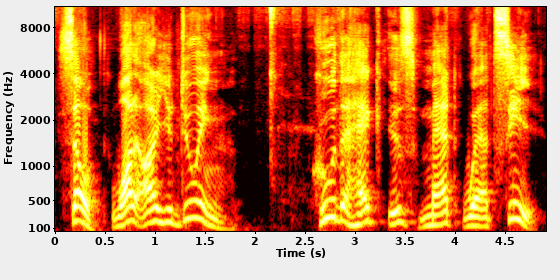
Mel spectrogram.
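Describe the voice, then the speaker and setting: A man's voice: fairly high pitch, big pitch swings, slow, slightly rough, no echo. A man from Germany with a German accent, hosting a casual interview show in English and chatting in a friendly, slightly nervous way with frequent restarts. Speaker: host.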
